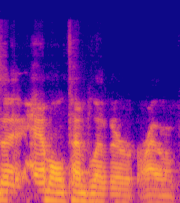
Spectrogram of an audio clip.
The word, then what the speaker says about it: HAML: So Oh, we is get looking- it's a Hamel template, or I don't know if you say. Yeah. I think it's Hamel. Hey, it's British actually. Say HAML. HAML is actually what you say now.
